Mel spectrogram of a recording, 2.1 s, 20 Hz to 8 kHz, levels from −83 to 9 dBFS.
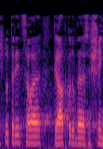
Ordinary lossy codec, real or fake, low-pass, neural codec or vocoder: MP3, 24 kbps; fake; 7.2 kHz; vocoder, 22.05 kHz, 80 mel bands, Vocos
